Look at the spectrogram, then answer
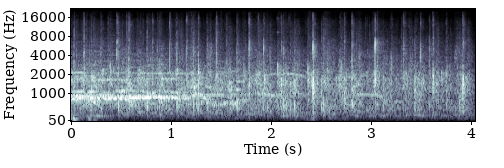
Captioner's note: cheering and applause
